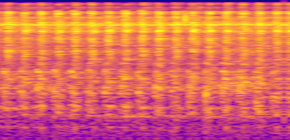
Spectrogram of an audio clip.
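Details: SERVO-n ventilator in HFO (high-frequency oscillatory ventilation) mode, demonstration of settings such as mean pressure, amplitude and frequency: fast, steady buzzing rattle of rapid pulses.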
